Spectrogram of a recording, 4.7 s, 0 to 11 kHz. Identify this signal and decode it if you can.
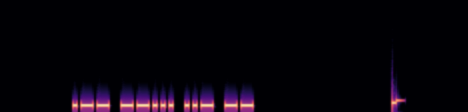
Morse code, heard as a keyed tone, about 32 wpm, 700 Hz. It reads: W7UM
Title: USA Call Signs - 4 Characters - 2x Character Spacing - 30wpm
